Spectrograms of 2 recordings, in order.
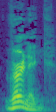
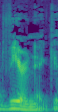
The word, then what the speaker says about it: Virnig: Virnig. Yep. – Not Virnig. It's Virnig. Okay. Yep. It's the normal pronunciation.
